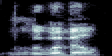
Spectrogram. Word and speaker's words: Louisville: Now, first, I have to say, because I was corrected on this a few times, it's Louisville.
